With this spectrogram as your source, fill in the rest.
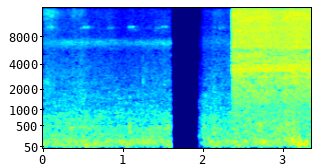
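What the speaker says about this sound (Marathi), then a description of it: "तेल गरम करून जिरी मोहरी कढीपत्त्याची फोडणी दिली" Cumin, mustard seeds and curry leaves crackle and hiss in hot oil while being tempered, a steady spluttering sizzle that cuts out briefly, then returns much louder and brighter.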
